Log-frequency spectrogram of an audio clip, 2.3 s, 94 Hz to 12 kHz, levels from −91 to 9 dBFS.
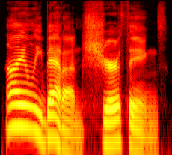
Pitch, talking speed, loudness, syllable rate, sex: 140 Hz, 155 wpm, -15 LUFS, 3.3 syllables/s, male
